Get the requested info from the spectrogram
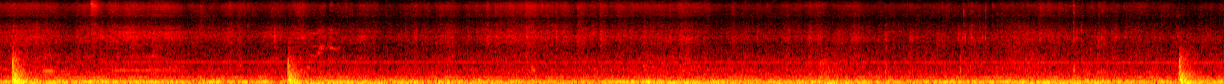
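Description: Moving passenger train: a steady low rolling rumble with a faint steady whine, broken by three sharp knocks, one at the start, one about two seconds in, and one near the end.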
